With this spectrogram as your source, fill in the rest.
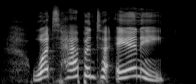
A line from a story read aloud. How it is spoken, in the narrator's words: He shrieked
